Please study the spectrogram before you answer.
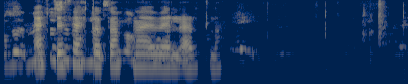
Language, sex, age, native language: Icelandic, male, 10, Icelandic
